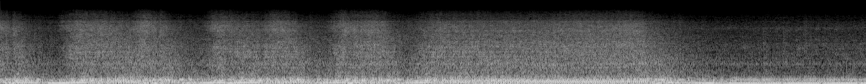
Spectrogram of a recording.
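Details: Cadillac, first start in about 2 months; deep steady rumble, quick throttle blips rise and settle cleanly; oil pressure about 22 rising to nearly 30 psi; running normally.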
